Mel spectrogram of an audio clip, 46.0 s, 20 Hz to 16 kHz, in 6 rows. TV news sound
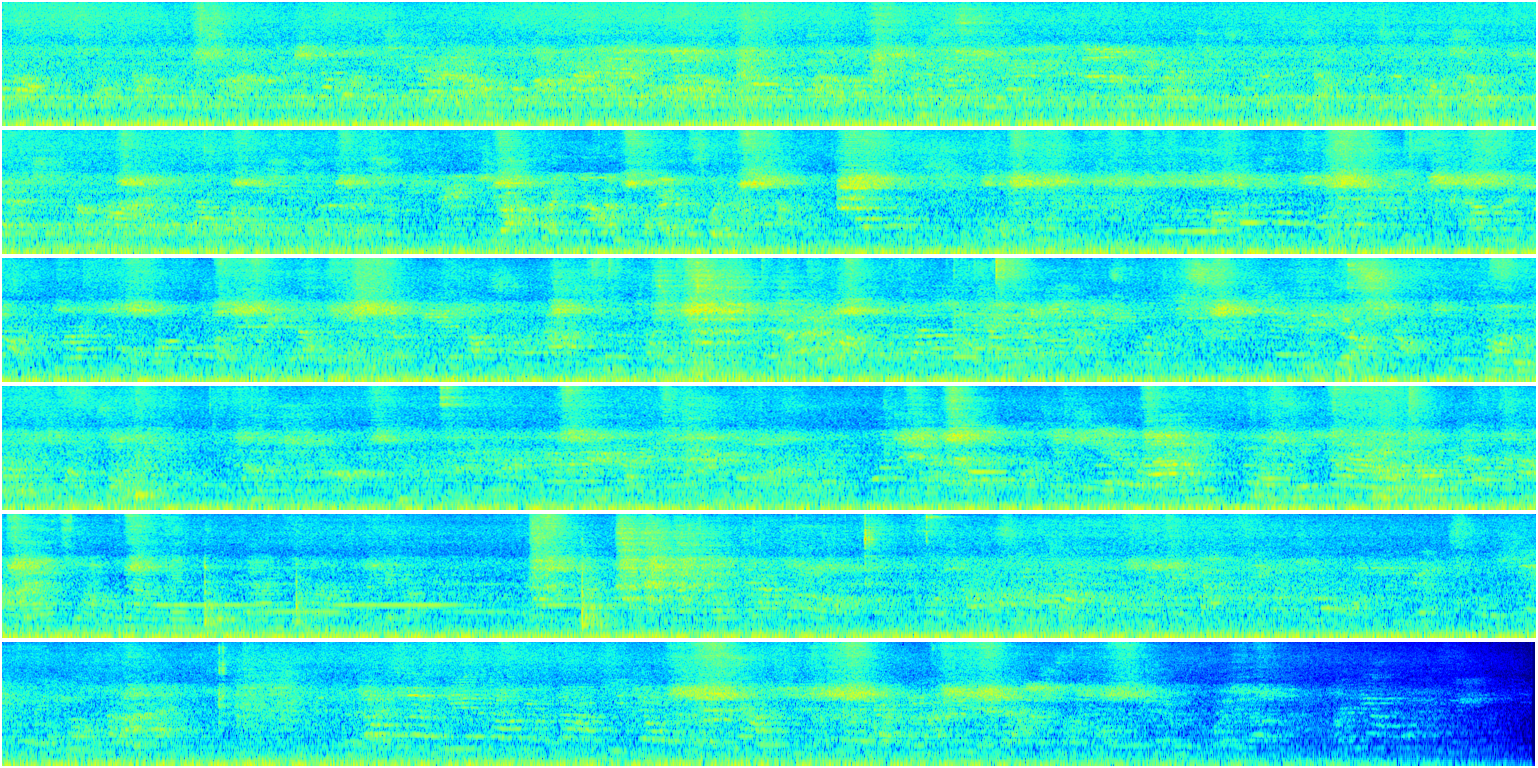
0.0s 11.0s

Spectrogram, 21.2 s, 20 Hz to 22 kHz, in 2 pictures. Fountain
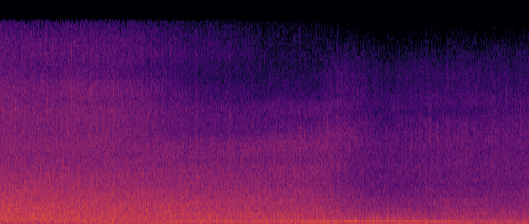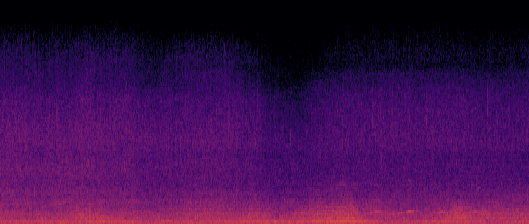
0.0s 7.2s

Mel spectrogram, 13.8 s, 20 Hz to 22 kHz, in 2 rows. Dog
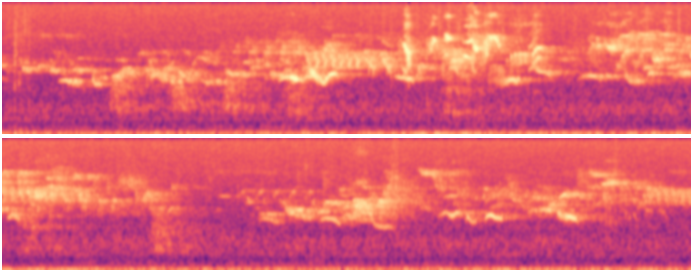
1.1s 3.1s

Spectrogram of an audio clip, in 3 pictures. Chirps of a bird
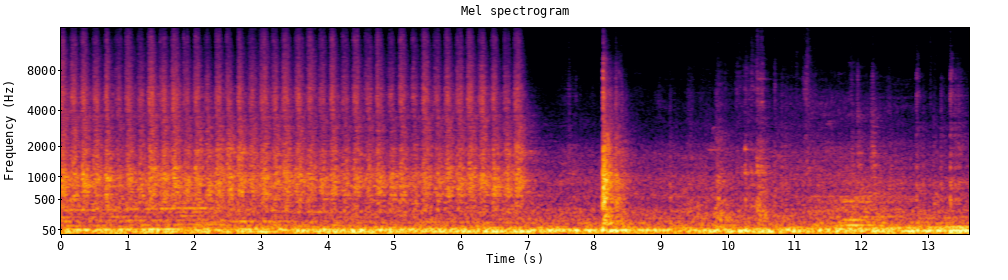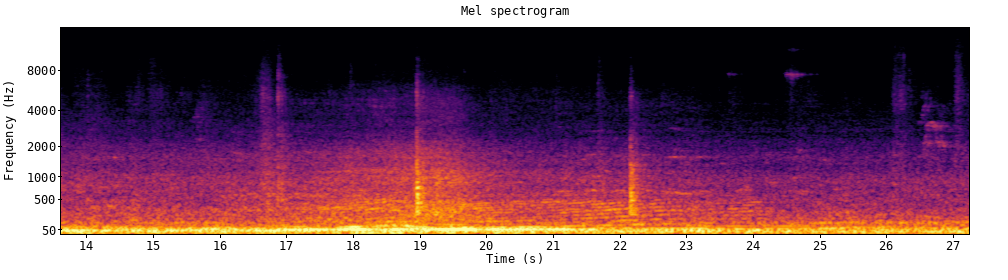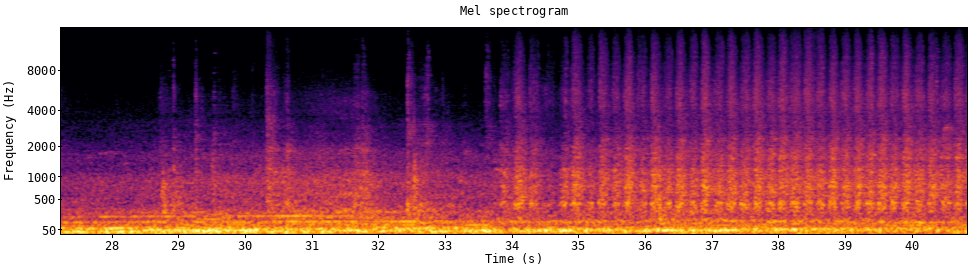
26.5s 27.0s

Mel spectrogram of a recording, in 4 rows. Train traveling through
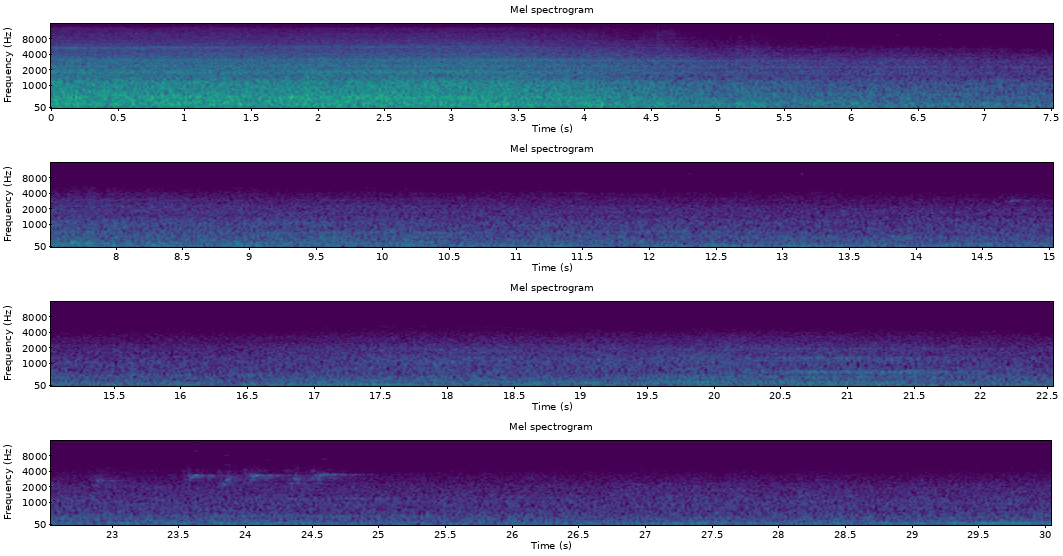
0.0s 14.5s

